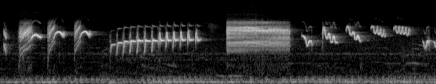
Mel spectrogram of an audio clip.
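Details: Asian pied starling tutor song for beginner birds: falling whistles, a rapid rattling trill, a harsh rasp, then a series of short chirps.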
